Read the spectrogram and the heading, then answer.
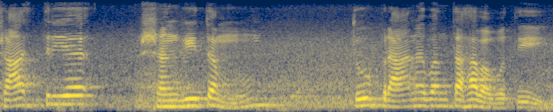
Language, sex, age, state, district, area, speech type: Sanskrit, male, 30-45, West Bengal, North 24 Parganas, urban, spontaneous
